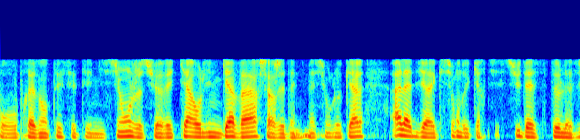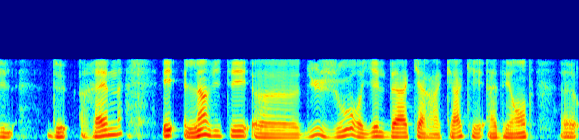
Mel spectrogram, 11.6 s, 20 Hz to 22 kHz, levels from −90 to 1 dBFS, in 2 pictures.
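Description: Nothing technically wrong turns up here; the audio simply carries the narrow sound of a phone-style call path, with nothing above 4 kHz, which fits a 64 kbps G.711 A-law link.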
